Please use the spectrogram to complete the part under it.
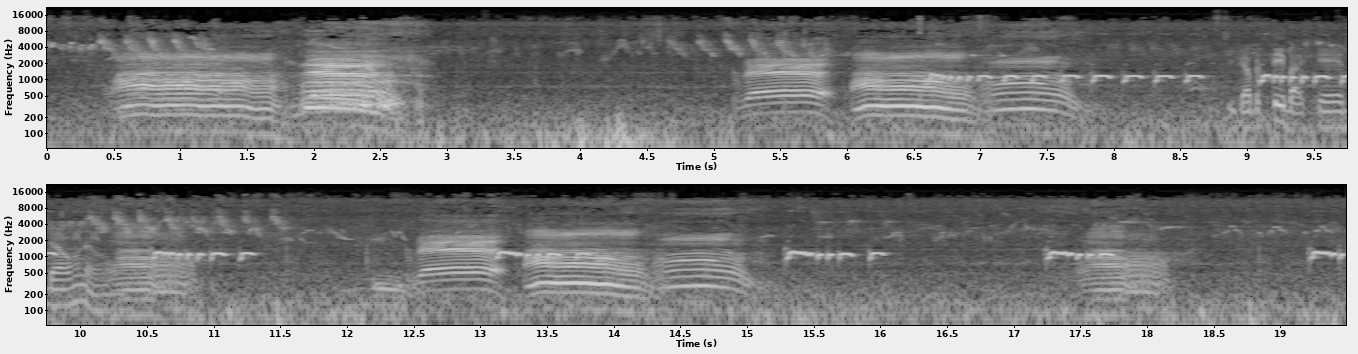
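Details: Cattle in a quiet barn, eating, with natural unedited moos: several loud, harmonic lowing calls in bursts of one to two seconds, some rising and falling, repeated through the clip, with short high squeaky calls and background barn noise between.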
